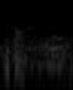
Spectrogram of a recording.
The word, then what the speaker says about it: Toussaint: If we're pronouncing it like we're French, it's Toussaint.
